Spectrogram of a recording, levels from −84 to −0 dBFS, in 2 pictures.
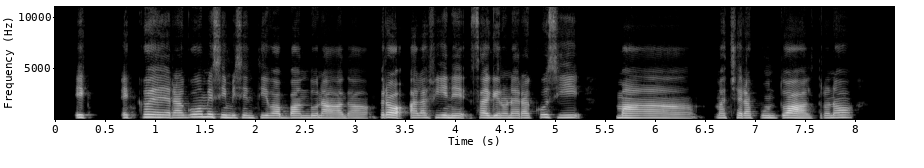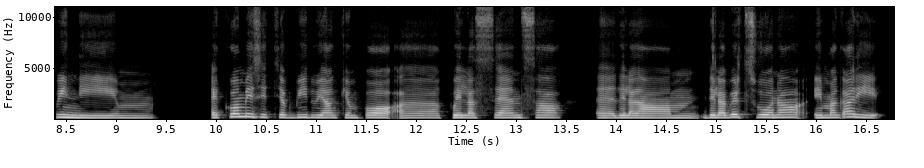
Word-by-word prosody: e 235 0 -1 0.2
e 230 0 -6
c 255 - -14
era 235 -3 +3
come 265 +2 +4
se 240 -2 +1
mi 220 -1 0
sentivo 215 -1 -3
abbandonata. 195 -2 -1
Però, 230 -1 +5
alla 220 0 -1
fine 215 -2 0
sai 210 +2 +1
che, 215 - +2
non 205 0 -1
era 205 0 -1
così, 230 -1 -2 0.4
ma 195 -4 +2 0.2
ma 210 -1 -5
c'era 205 -1 -2
appunto 205 +1 -4
altro, 200 -1 +4
no, 230 +1 -1 0.4
quindi, 215 -5 +3
mhmm, 200 -1 -7 0.6
è 225 0 -3
come 295 +3 +4
se 260 -1 -4
ti 255 0 -6
abitui 230 0 0
anche 225 0 -2
un 215 -1 -3
po', 215 -1 +3
uhm, - - -6
a 200 -1 -6
quell'assenza, 220 +1 -1 0.3
ehm, 210 -1 -2
della 205 -1 +1 0.3
della 220 0 +2
persona, 245 -1 +1
e 225 - -1
magari, 230 0 0
220 Hz, 150 wpm, -21 LUFS, 205-230 Hz, 0.6 s, Però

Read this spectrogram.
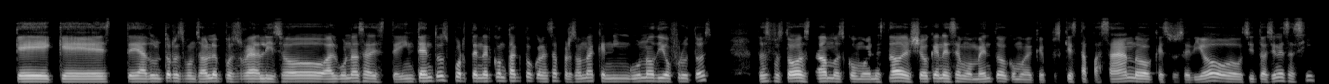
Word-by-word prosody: que 135 -1 +7
que 130 -1 +3
este 130 +1 -2
adulto 135 +1 +1
responsable, 135 -1 0
pues 135 -3 -6
realizó 135 0 +2
algunas 140 +3 0
a 145 - +1
este, 120 -2 -7
intentos 155 +8 +1
por 175 -3 -2
tener 150 0 +1
contacto 165 0 -2
con 145 - -2
esa 170 +5 -5
persona 155 +3 -5
que - - -4
ninguno 140 +2 -2
dio 150 -1 +1
frutos. 150 +8 -4 0.4
Entonces 140 +2 -6
pues 145 -2 -9
todos 150 +1 +6
estábamos 140 0 0
como 125 -2 -3
en 125 - -4
estado 150 +5 +3
de 145 - +2
shock 135 +2 0
en 145 - +3
ese 140 +1 -1
momento, 130 +3 -2
como 120 -1 -7
de 110 - -7
que - - -10 0.2
qué - - -3
está - - -5
pasando 140 +2 +1
o 125 - -5
qué - - -8
sucedió 115 +8 -1
o 130 -4 0
situaciones 150 +6 -4
así. 200 +6 -9
140 Hz, 205 wpm, -23 LUFS, 130-150 Hz, 0.4 s, que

